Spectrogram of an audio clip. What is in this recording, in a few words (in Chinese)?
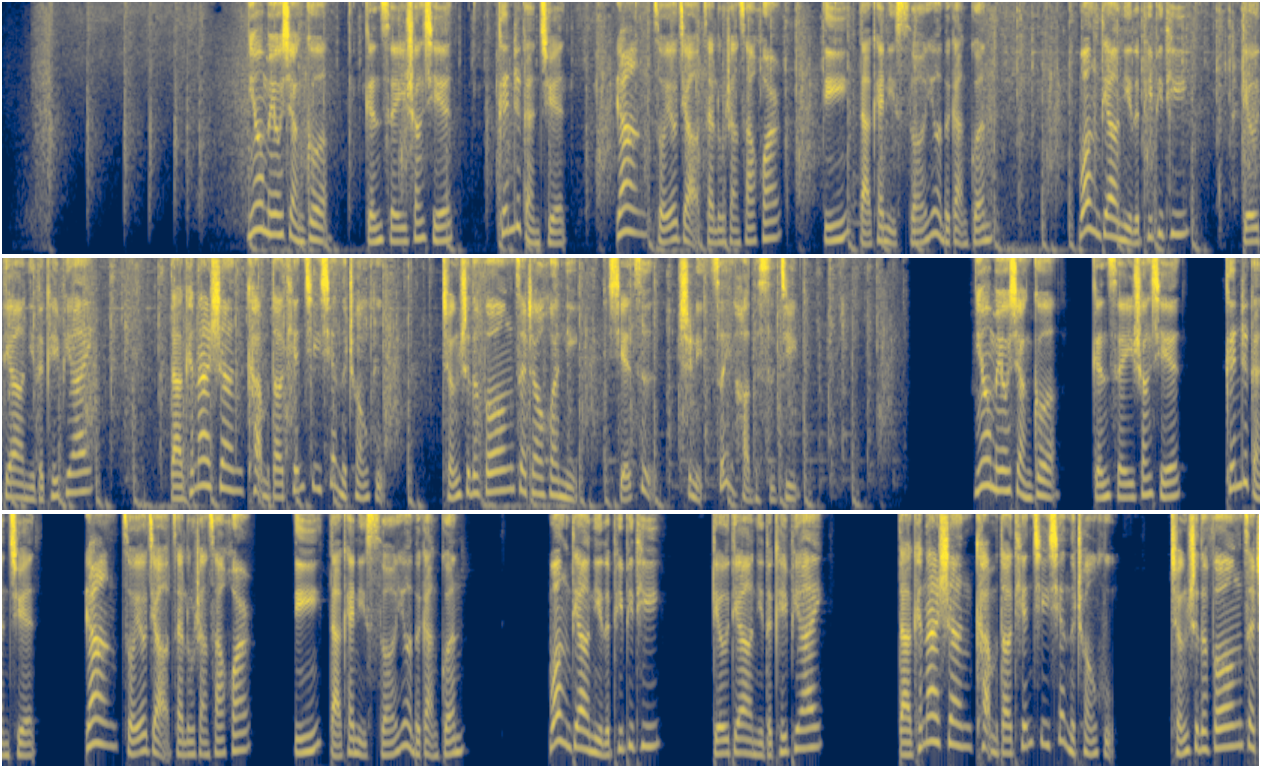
女 广告; 女4-广告-CityWalk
